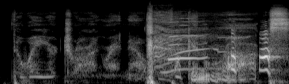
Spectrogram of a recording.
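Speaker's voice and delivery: very high-pitched, hot, breathy whisper. Showing how a parent would whisper into their kid's ear, breathy whisper in the ear. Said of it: "with your hot breath in their ear".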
